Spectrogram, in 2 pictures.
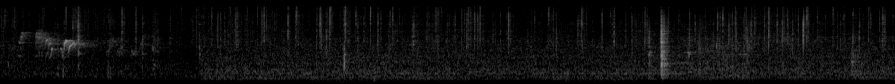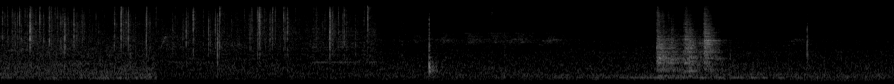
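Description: Fried rice sizzling and crackling in a hot wok, fading out about two-thirds of the way through. Near the end, a wire grill basket clatters on a metal grill.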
